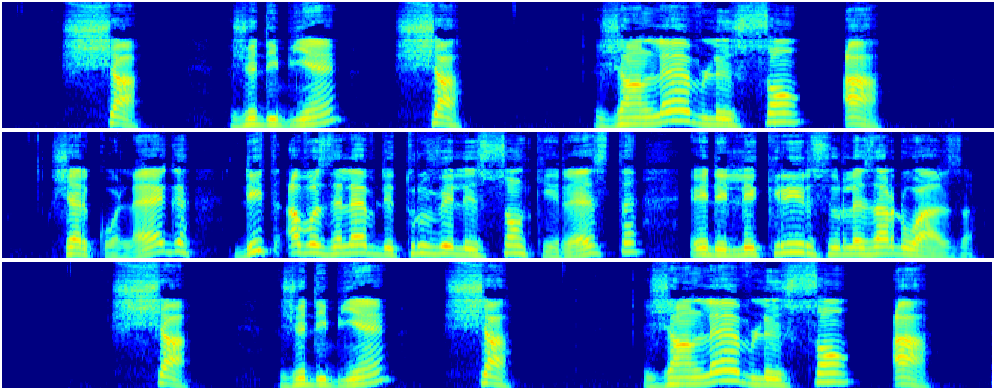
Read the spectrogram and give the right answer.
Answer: C'est le son ch.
